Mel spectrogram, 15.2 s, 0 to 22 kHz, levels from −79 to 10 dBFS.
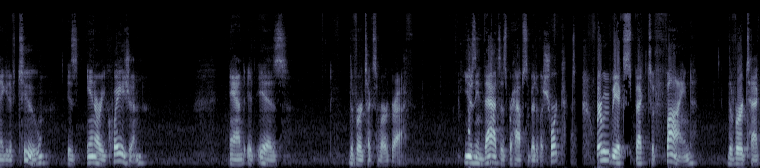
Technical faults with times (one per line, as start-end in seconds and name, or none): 11.29-12.21 repeated packet loss (robotic sound)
